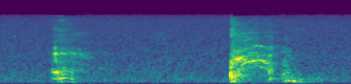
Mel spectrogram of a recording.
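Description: Coughing with phlegm in the throat during winter: two separate coughing bursts, the second longer and rougher, moderately loud with no talk.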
